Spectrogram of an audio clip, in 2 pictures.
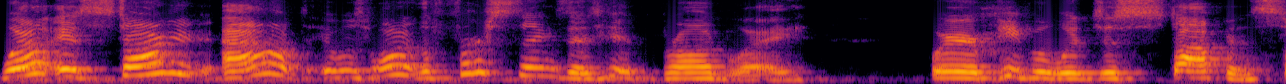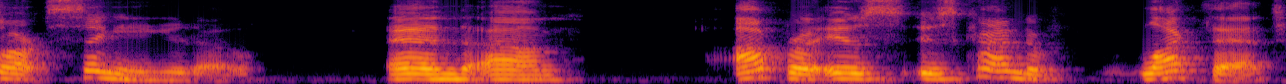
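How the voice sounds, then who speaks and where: A woman speaks very slowly with a Southern accent. Her fairly high pitch swings very widely. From US South, Arkansas. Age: old. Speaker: retired opera singer, senior living resident. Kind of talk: interview. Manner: halting.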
